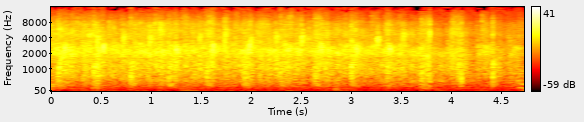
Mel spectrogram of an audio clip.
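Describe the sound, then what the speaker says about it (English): A room full of people at a Maryland legislative session preview event gives a sustained, even round of applause, loud and close, with no speech over it. "Let's give them a round of applause."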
